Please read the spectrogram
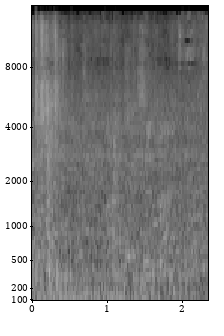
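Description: Busy pedestrian street ambience: indistinct chatter of passers-by over a low steady city rumble, with scattered footsteps.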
